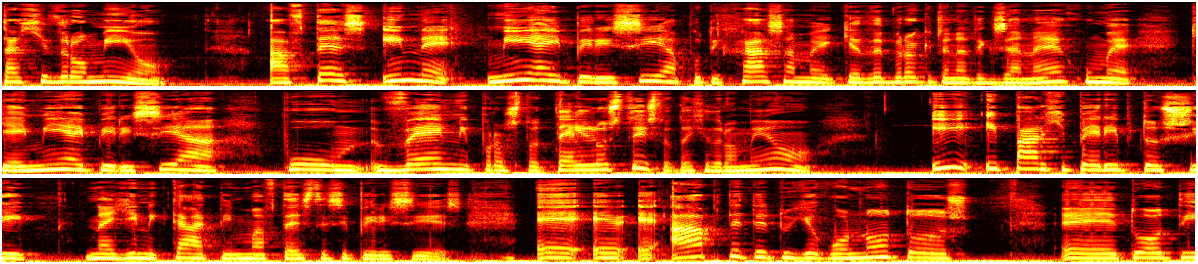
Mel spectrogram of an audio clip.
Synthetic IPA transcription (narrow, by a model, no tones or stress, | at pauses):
t̪ɐçiðɾo̞mio̞ | ɐft̪e̞sine̞miɐipiɾesiɐput̪ixɐsɐme̞ce̞ðe̞bɾo̞cit̪e̞nɐt̪iɡzɐnɐe̞xume̞ce̞miɐipiɾesiɐ | puve̞nipɾo̞st̪o̞t̪e̞lo̞st̪ist̪ot̪ɐçiðɾo̞mio̞iʔːpɐɾçipe̞ɾipt̪o̞si | nɐʝinikɐt̪imeɐft̪e̞st̪isipiɾesie̞seʔɐpt̪e̞t̪e̞t̪uʝe̞ɣo̞no̞t̪o̞set̪uo̞t̪i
